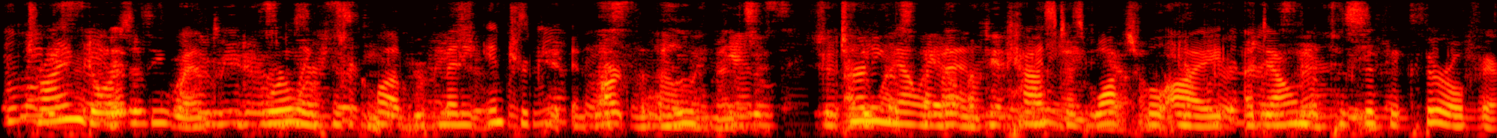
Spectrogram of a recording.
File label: female4 inst sim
